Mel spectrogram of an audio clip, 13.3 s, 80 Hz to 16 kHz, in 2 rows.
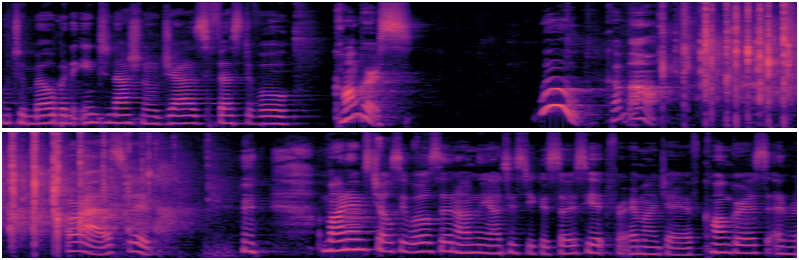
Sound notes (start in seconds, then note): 5.5 audience applauding; 8.7 chuckles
